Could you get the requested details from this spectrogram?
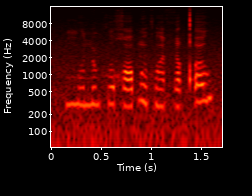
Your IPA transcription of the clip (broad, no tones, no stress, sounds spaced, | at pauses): ŋ u n u ɳ x u χ ɒ ɓ õ χʷ æ̃ h e qʼ u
